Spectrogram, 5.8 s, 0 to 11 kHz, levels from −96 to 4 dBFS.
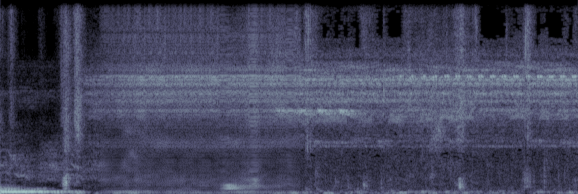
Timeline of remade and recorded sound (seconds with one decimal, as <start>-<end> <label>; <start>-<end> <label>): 0.0-1.0 recorded; 1.0-3.0 remade; 3.0-5.8 recorded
